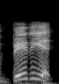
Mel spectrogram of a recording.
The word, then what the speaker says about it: Bidiot: And the reason why Pepsi man called it the Bidiot test because it rhymes with idiot and it was a satire spoof of a YouTube poop to us.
